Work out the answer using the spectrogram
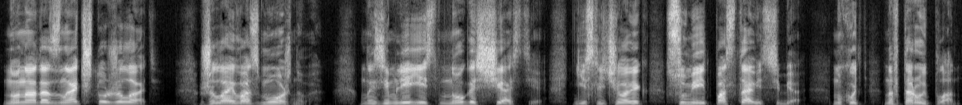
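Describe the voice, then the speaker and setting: A man reading an audiobook, voicing a kind, modest middle-aged gentleman who speaks in a calm, reasoning, gently persuasive way. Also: fairly high pitch, moderate pace, no room sound, clean studio sound, pitched above the performer's own voice.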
